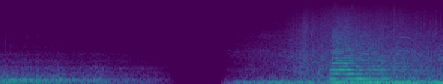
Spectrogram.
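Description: A ferry's engine rumbles low and steady on a crossing to France, drops out briefly, then returns before a loud, sustained ship's horn blast sounds over the engine noise near the end.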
